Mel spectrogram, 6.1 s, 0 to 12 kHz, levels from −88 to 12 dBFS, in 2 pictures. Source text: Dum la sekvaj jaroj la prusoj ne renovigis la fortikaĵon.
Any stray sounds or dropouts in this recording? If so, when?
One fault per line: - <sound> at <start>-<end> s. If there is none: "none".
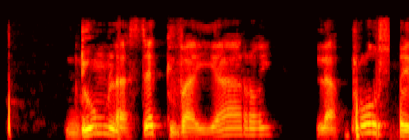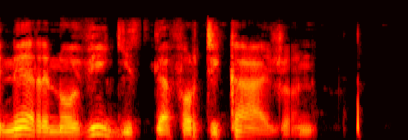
- dropout at 2.9-3.0 s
